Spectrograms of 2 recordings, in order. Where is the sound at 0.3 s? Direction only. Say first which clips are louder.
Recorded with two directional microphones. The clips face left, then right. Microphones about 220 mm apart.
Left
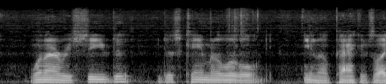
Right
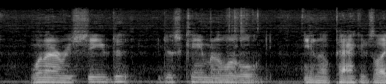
Left 8 dB; 45° left (ahead or behind).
